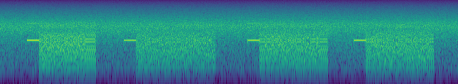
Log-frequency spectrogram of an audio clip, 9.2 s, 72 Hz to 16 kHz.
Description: POCSAG pager data (2400 baud), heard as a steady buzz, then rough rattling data, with radio hiss.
